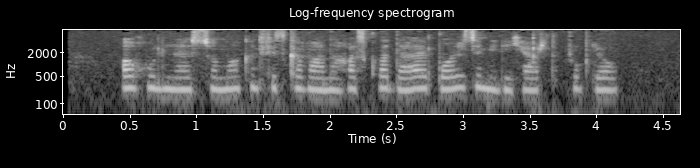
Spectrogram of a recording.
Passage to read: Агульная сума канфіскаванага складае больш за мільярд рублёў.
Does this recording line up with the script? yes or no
yes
